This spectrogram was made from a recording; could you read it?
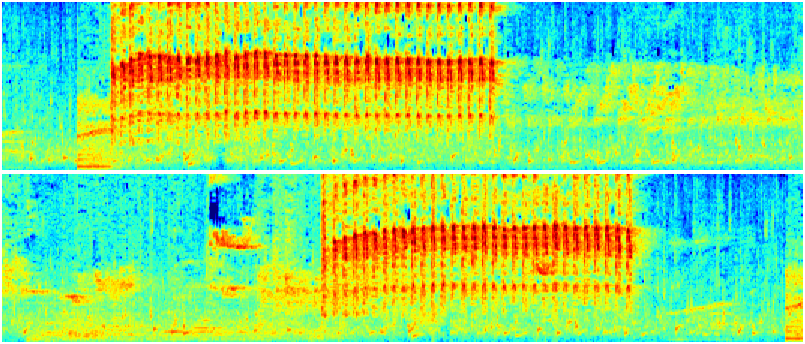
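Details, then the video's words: Sunda pygmy woodpecker in a training recording mixed with water sounds: two bursts of a rapid, high, even chattering trill, each lasting about two to three seconds, separated by trickling water and a few softer calls. "Masteran untuk sogon tembakan mewah pelatuk beras + suara air"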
